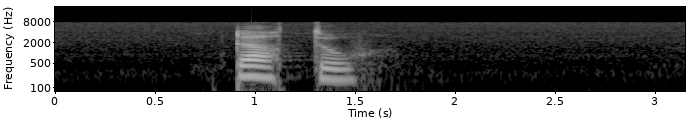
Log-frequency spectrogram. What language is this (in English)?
Norwegian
